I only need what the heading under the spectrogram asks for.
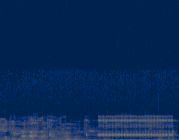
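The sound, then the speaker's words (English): A single steady electronic ring tone sounds on a telephone line for about a second and a half, following a brief stretch of muffled voices and background noise. “The least I can do is call and find out if he's been trying to get me.”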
